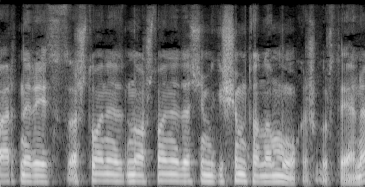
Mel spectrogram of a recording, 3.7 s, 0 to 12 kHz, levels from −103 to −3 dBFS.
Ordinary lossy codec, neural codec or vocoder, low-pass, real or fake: AAC, 48 kbps; none; 10.8 kHz; real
